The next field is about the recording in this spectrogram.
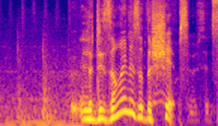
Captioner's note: voiceover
